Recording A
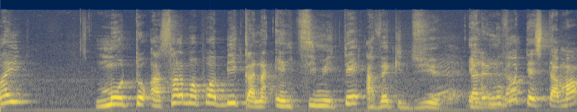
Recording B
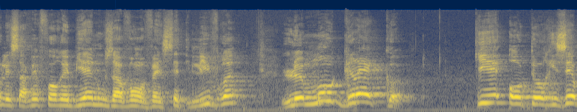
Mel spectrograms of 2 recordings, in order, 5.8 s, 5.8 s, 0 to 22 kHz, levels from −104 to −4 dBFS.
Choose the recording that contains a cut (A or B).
A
